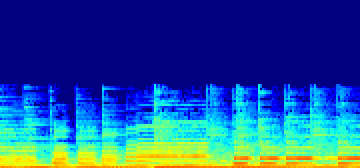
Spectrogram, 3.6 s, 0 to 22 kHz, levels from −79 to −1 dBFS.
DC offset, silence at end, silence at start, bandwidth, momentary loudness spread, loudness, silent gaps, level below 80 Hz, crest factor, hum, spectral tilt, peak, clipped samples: under 0.1%; 0 s; 0 s; 11 kHz; 5 LU; -18 LUFS; none; -26 dBFS; 14 dB; none; -6 dB/octave; -4 dBFS; under 0.1%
